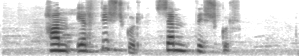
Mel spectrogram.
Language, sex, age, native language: Icelandic, female, 9, Icelandic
